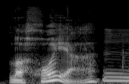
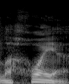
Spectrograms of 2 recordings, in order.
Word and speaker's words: La Jolla: in Spanish so there's la jolla california it's but it's it looks like La Jolla in La j 0 lla but it's la jolla that's how it's pronounced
